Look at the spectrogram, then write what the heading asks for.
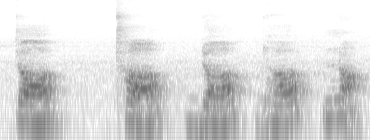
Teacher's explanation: এই বর্ণগুলো, ট বর্গের বর্ণগুলো উচ্চারণ করার সময় আমরা আমাদের এই জিহ্বা মূর্ধাকে স্পর্শ করে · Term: মূর্ধন্য বর্ণ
